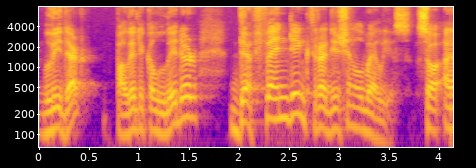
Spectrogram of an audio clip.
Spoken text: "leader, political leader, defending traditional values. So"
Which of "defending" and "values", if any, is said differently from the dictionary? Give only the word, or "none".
values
